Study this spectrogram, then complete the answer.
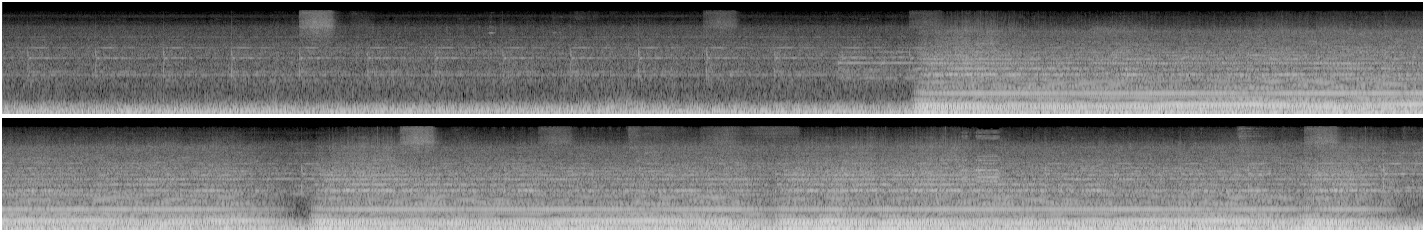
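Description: A diesel locomotive rumbles steadily as it draws closer.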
